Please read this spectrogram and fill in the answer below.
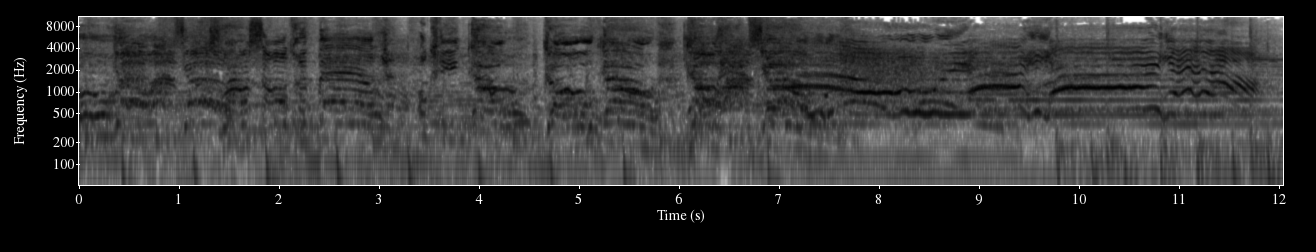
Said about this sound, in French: Voilà, wow. La chanson officielle du Canadien. On crie Go, Habs, ah, go.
